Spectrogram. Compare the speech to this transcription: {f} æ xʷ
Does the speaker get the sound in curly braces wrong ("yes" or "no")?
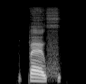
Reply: yes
